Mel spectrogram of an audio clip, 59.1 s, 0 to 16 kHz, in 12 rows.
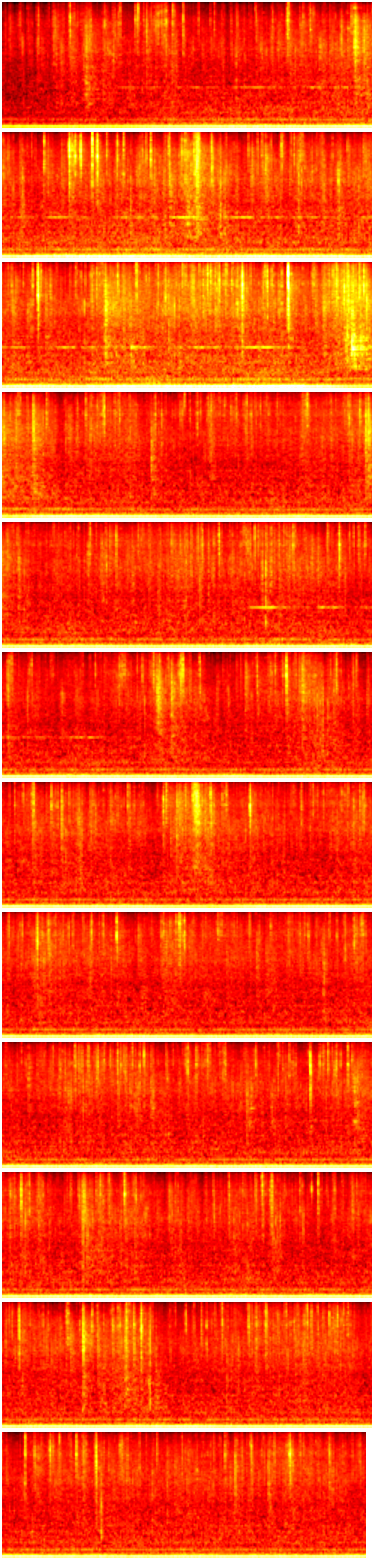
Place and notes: zerkleinerungsmaschine und antransport von biomaterialien - wärme ca 50 grad lufttemperatur gefühlte 100 prozent
- soundmap nrw
project: social ambiences/ listen to the people - in & outdoor nearfield recordings
robert - zapp - strasse, städtische kompostieranlage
